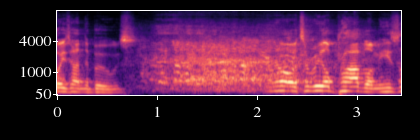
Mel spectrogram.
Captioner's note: laughing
